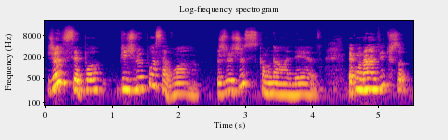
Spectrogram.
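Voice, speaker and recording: A woman's voice: on the high side, animated, moderate pace, a little mellow, distant mic. A woman with a Québécois French accent speaks as a healer in a casual interview. She rambles and restarts her sentences. The room is echoey and she sits back from the mic. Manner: rambling, many restarts and fillers. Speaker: energy healer guest.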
